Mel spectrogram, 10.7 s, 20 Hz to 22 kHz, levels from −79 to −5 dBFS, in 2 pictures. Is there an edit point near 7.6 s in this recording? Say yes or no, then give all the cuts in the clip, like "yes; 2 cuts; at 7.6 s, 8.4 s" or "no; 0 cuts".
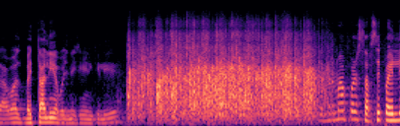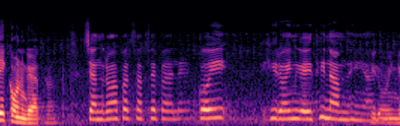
yes; 2 cuts; at 4.3 s, 7.6 s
